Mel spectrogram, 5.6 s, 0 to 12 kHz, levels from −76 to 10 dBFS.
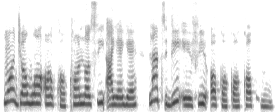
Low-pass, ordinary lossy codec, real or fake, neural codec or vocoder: none; none; fake; codec, 24 kHz, 3 kbps, HILCodec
